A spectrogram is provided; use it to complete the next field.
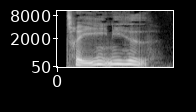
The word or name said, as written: treenighed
